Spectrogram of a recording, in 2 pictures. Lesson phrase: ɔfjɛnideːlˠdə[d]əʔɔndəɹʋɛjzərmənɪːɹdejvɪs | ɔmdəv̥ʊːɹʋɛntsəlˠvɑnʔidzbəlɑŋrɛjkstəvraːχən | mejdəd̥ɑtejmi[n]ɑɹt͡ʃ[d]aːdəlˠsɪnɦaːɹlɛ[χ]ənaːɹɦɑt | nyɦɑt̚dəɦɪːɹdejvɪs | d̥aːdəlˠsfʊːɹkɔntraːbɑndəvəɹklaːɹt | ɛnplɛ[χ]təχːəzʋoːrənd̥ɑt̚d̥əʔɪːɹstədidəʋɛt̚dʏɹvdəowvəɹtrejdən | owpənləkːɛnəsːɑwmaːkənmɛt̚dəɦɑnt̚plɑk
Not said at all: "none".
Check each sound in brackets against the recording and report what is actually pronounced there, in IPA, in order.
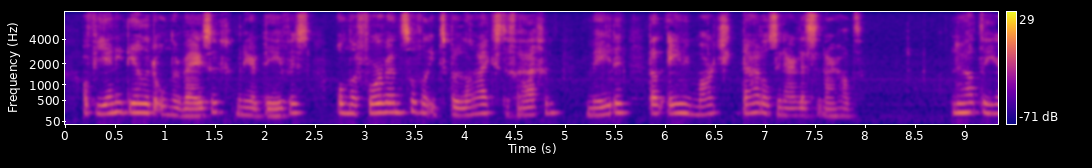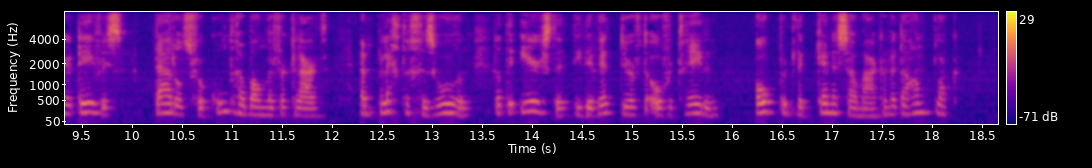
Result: d, m, d, s, χ

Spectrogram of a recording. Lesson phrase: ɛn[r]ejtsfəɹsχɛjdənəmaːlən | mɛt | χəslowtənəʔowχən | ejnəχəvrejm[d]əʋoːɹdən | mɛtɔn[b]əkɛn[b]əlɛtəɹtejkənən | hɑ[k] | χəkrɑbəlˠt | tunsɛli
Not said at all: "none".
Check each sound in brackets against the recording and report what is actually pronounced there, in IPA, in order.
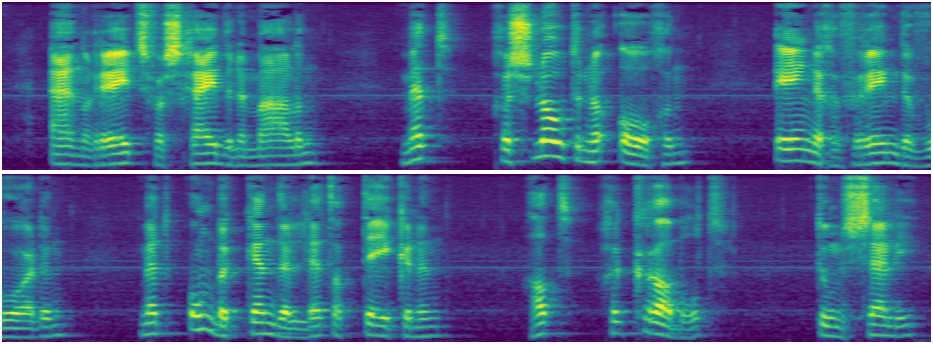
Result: r, d, b, d, t

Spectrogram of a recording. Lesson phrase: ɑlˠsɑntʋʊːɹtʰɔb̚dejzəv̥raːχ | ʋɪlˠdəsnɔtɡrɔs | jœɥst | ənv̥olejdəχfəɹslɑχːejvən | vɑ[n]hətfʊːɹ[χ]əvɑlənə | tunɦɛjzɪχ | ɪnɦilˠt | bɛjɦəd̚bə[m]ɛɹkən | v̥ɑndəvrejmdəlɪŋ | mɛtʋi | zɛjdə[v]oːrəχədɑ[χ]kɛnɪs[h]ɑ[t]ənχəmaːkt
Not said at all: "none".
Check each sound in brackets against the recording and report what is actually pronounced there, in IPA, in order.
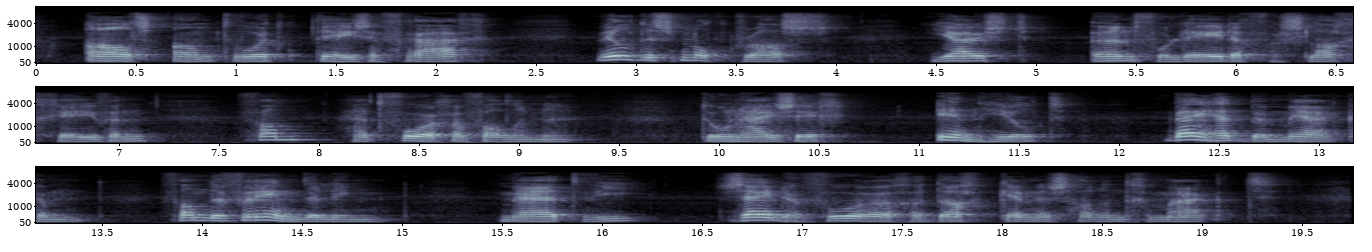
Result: n, χ, m, v, χ, h, d

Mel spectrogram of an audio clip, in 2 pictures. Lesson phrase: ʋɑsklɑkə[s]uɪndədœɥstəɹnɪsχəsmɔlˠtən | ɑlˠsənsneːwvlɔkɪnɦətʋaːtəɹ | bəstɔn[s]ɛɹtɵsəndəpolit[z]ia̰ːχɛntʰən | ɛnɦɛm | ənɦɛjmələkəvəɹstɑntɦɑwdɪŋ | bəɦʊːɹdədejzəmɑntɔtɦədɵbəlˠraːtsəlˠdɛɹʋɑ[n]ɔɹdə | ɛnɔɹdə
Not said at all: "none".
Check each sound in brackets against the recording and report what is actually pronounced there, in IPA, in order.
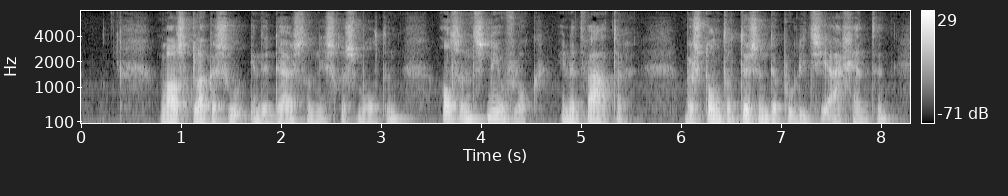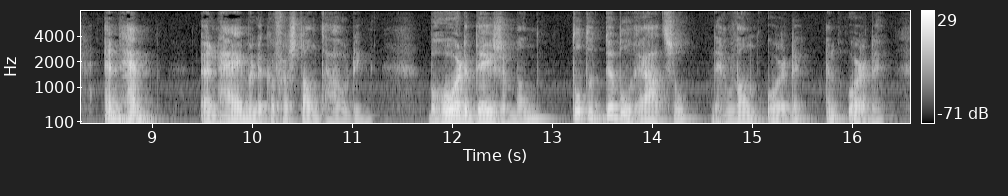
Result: s, t, s, n

